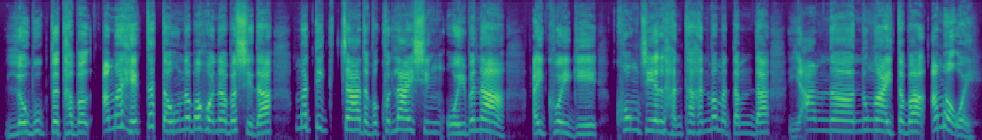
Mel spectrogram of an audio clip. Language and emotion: Manipuri, angry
